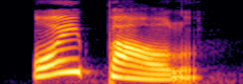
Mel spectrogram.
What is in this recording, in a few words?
conversation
